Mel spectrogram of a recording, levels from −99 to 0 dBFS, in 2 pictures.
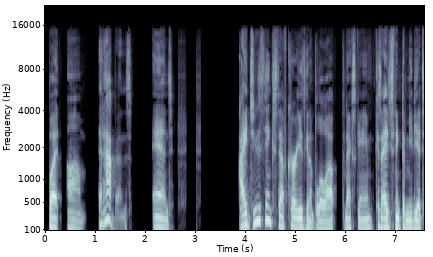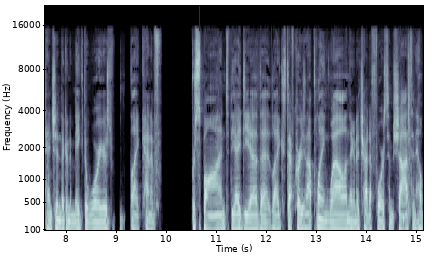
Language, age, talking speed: English, 20-39, 220 wpm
